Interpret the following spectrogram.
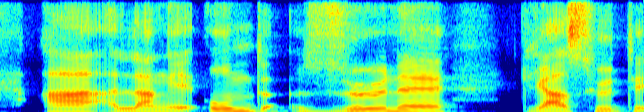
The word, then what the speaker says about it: Lange und Söhne Glashütte: I pronounce it for you correctly. Lange und Söhne Glashütte in Sachsen.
